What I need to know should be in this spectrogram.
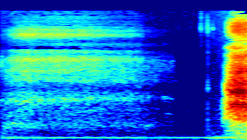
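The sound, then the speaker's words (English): A big deep breath taken during a finger-tapping exercise: a faint airy hiss fades away, then a loud, rushing breath bursts in at the very end. “Tap the index finger, big deep breath.”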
